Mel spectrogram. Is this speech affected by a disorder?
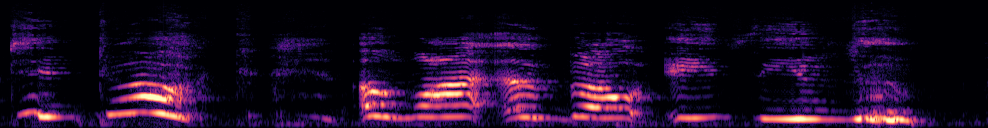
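Yes: physical speech impairment.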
